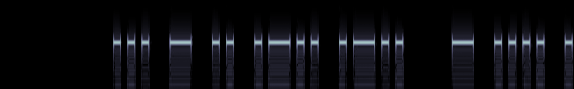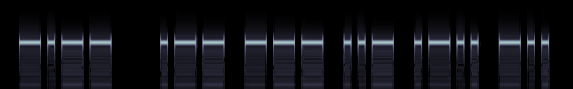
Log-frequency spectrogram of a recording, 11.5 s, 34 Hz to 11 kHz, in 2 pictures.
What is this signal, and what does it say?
Morse code, heard as a keyed tone, about 17 wpm, 700 Hz. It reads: STILL THEY WOULD
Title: Sentences from Top 1000 Words - Review Part 1 - 17wpm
